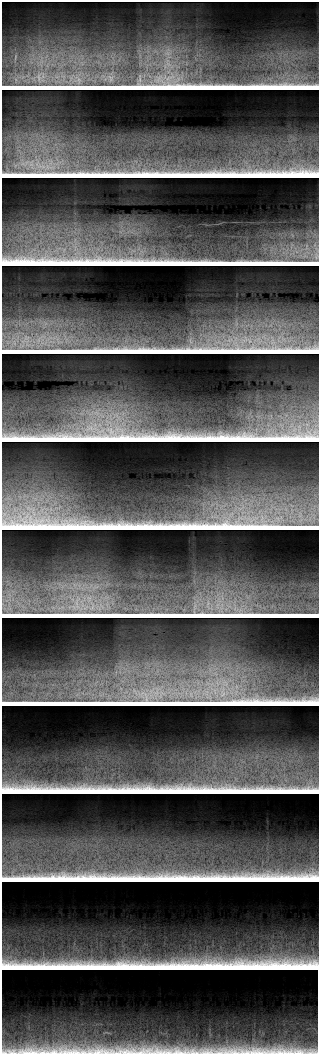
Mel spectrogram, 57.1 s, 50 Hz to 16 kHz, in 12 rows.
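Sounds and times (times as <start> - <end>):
surf breaking on a beach: 0.0 - 12.5, 13.3 - 57.0
wind buffeting microphone: 0.4 - 57.0.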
